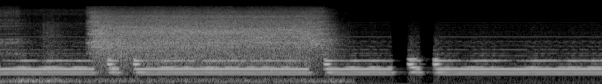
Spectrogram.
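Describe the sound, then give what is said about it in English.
The whistle of a one-car steam train sounds a steady, multi-toned chord while a loud burst of hissing steam washes over it, then the whistle cuts out twice briefly before resuming. “Doggone, if this ain't the silliest train I ever been on yet.”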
